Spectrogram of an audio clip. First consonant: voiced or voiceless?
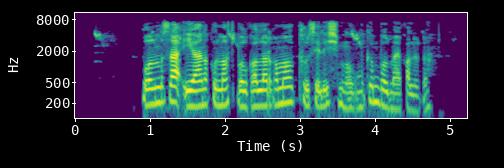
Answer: voiced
